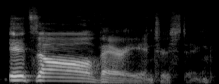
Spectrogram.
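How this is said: It is said in a snarky, sarcastic tone.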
